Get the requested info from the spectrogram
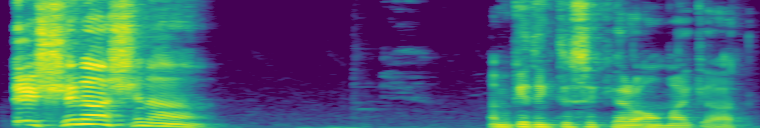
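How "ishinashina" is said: higher, louder playful cry; excited shout. Acted. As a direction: belt out the name with glee.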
